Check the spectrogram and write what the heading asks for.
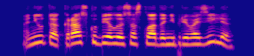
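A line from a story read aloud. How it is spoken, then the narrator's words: Loud bark. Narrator (Russian): гаркнула Марина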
